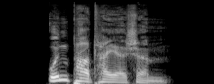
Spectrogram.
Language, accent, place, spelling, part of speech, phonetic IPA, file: German, Germany, Berlin, unparteiischem, adjective, [ˈʊnpaʁˌtaɪ̯ɪʃm̩], De-unparteiischem.ogg
- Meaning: strong dative masculine/neuter singular of unparteiisch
